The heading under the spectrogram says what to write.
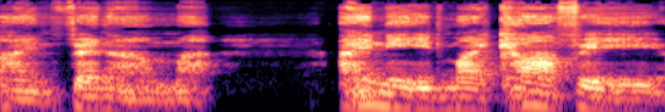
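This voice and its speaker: In a put-on character voice, a man speaks raspy and very deep at a very slow pace. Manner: silly, mocking.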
